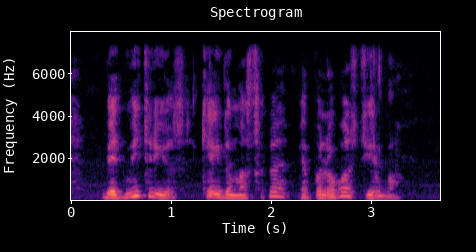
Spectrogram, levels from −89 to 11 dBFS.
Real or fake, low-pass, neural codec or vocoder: fake; 7.2 kHz; vocoder, 22.05 kHz, 80 mel bands, Vocos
